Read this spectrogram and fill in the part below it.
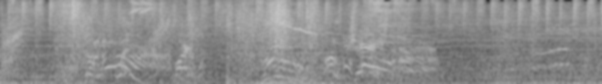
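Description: The fireworks item goes off in the PC racing game Sonic & All-Stars Racing Transformed: whistling rocket swoops and crackling bursts over the busy roar of karts, crashes and whooshes, continuing for several seconds.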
